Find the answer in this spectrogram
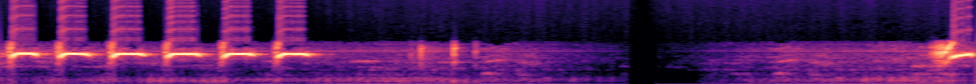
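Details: Female zebra dove calling a male at night, used as a lure for caged birds: six quick, even coo notes in about a second and a half, then a pause with faint low rumble, then another coo begins.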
